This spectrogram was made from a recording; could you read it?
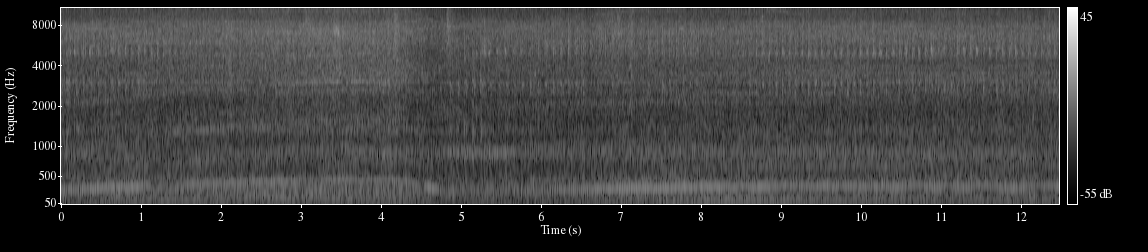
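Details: AL HV48 bus diesel engine on route 335: steady heavy knocking about three times a second over the running engine, holding through speed changes, described as loud rod knocking; deep bottom-end knock, cause unconfirmed.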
